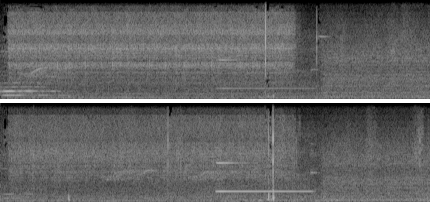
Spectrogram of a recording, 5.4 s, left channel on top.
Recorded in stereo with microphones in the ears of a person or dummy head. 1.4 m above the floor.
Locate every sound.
0.1 s frying: 40° left (ahead or behind), 6.5 m
2.7 s a doorbell: 80° right, 3.5 m
4.0 s a bird: centre (ahead or behind), 1.6 m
